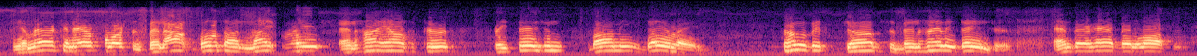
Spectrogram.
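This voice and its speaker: A man reading a scripted 1940s radio war report as a news correspondent. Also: high voice. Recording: noisy muffled 1940s shortwave radio recording.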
